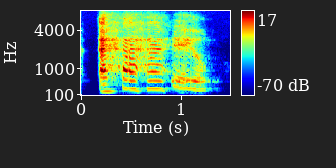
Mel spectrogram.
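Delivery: high, soft, mock fake laugh.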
